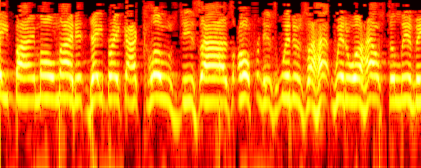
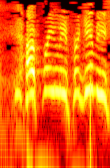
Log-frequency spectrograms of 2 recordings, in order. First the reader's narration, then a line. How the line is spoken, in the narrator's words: said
